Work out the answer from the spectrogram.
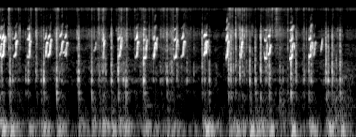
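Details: White Polish chicks, several together, giving short high peeps in quick overlapping bursts, some notes slightly rising, over a steady low hum and frequent sharp tapping clicks.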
